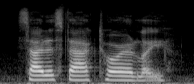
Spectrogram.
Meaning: In a satisfactory manner, in a manner adequate to requirements
- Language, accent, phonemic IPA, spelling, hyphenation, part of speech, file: English, US, /sætɪsˈfækt(ə)ɹɪli/, satisfactorily, sat‧is‧fac‧to‧ri‧ly, adverb, En-us-satisfactorily.ogg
